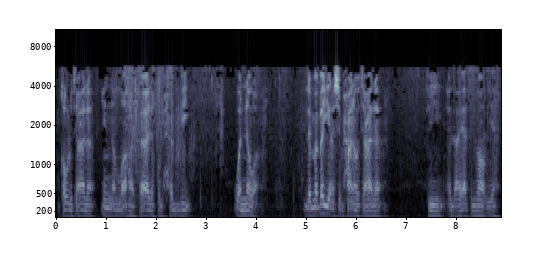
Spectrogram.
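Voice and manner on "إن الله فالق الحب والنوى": ordinary talk, nothing marked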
